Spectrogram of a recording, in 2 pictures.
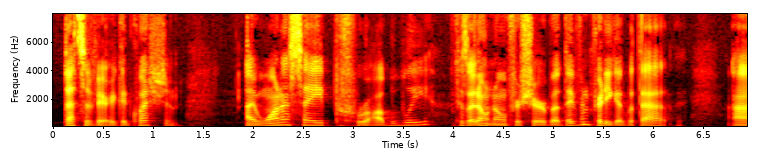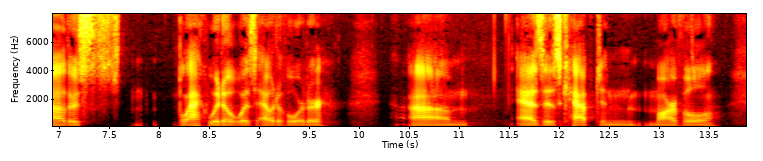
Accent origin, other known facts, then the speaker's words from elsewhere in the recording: Canada; we're Canadian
